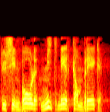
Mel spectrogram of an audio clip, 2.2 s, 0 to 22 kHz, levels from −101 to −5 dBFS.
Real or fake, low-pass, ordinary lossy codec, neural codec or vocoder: real; 5.4 kHz; none; none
